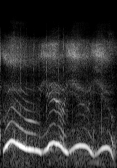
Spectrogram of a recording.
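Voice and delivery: high, loud whoop fading to pointing you you you; gleeful high whoop then counting off; excited cheer. Real, not acted. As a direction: cheer and point them out, dropping off. Cheering at game success.

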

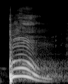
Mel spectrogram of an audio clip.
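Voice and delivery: big mock crash sound; loud boom. The speaker mimics his son falling on the ice, loud boom. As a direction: slam it like a fall.

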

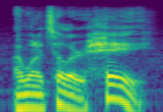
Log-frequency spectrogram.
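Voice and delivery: ordinary delivery

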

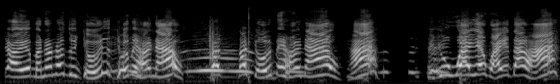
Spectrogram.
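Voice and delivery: high-pitched indignant scolding; worked-up, high complaining; exasperated protest. Acted. Exasperated, denies having scolded.

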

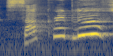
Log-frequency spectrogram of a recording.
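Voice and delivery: very loud, high French exclamation; over-the-top French duck outburst; French duck's cry. A narrator's reading. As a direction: shriek it in a hammy French accent. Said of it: "she cried".

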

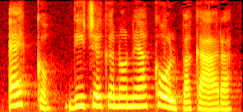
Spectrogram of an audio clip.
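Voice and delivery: con malizia velenosa, appena accennata; malvagiamente. Acted. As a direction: punzecchia con cattiveria, tono alto. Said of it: "osservò malvagiamente". (beffarda e maligna, ma leggera)

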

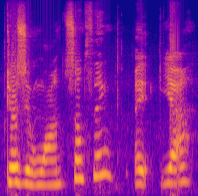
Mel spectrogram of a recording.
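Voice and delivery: ordinary talk

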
